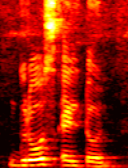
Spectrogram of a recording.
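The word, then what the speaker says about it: Großeltern: can say surface s remember it is pronounced as s so so that was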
